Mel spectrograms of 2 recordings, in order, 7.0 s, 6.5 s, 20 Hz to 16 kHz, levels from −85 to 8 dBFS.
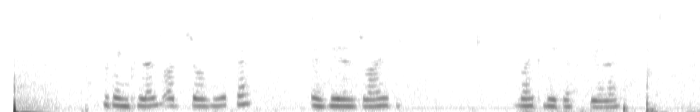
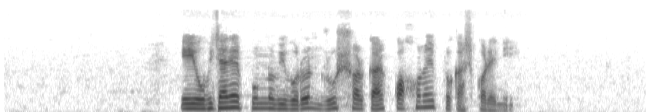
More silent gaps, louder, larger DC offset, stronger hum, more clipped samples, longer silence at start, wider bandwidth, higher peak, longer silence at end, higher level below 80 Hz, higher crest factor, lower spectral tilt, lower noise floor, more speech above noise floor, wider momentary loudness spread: neither; second, -45 LUFS vs -24 LUFS; neither; neither; neither; second, 0.15 s vs 1.8 s; about the same, 11.5 kHz vs 11.5 kHz; second, -12 dBFS vs -6 dBFS; second, 0.05 s vs 1.35 s; first, -52 dBFS vs -62 dBFS; first, 30 dB vs 20 dB; first, -9.5 dB/octave vs -7.5 dB/octave; first, -75 dBFS vs -68 dBFS; second, 30 dB vs 45 dB; about the same, 12 LU vs 11 LU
